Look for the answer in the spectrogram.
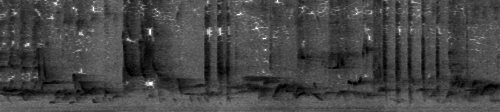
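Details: White-rumped shama song: rich, changeable whistles and warbled slurs, broken by abrupt clicking ticks and harsh chips, delivered in rapid bursts with short gaps throughout.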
